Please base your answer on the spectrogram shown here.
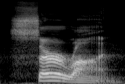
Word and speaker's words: Sharon: And yes, it's pronounced Suron.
